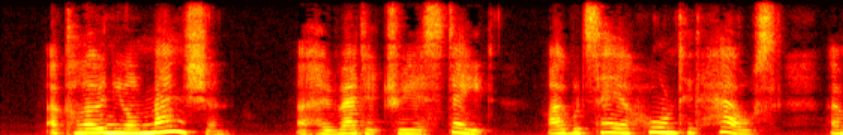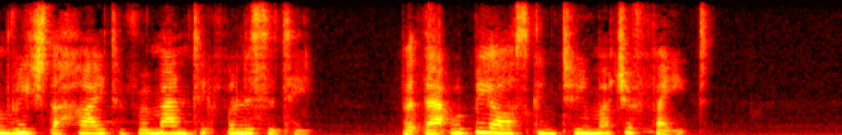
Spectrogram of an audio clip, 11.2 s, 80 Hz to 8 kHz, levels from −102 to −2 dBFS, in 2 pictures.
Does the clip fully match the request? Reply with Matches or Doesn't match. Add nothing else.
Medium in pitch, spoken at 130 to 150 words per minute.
Doesn't match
